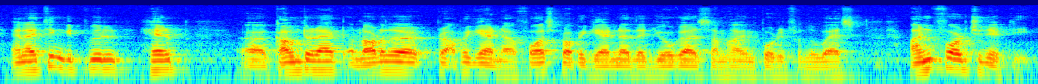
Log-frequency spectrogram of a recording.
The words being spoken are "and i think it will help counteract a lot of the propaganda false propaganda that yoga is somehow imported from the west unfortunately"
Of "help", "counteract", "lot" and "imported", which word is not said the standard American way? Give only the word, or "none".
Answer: none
